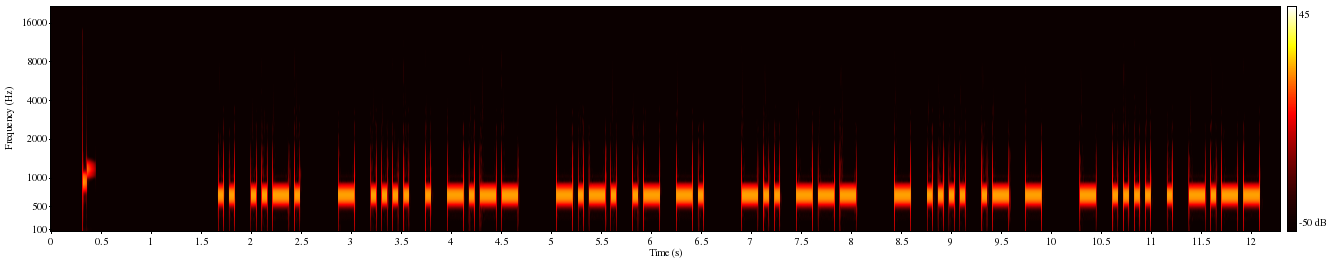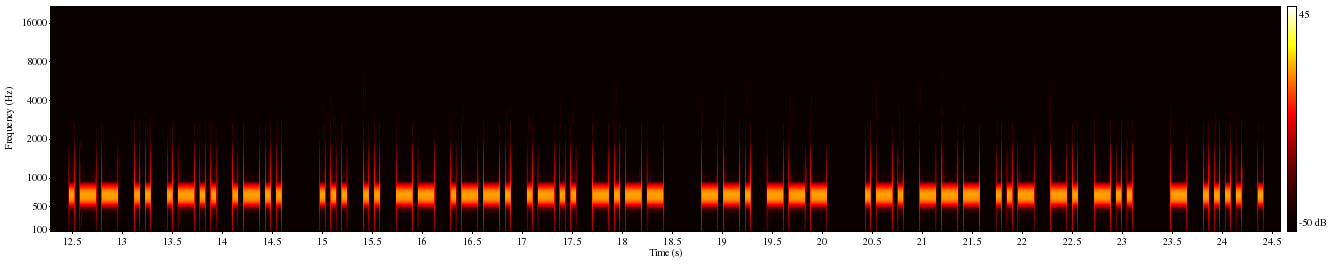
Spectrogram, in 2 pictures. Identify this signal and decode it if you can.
Morse code, heard as a keyed tone, about 22 wpm, 700 Hz. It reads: IF THEY CAN DO THAT THEY WILL SIMPLY GO ROUND THE
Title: Sentences from Top 600 Words 22wpm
